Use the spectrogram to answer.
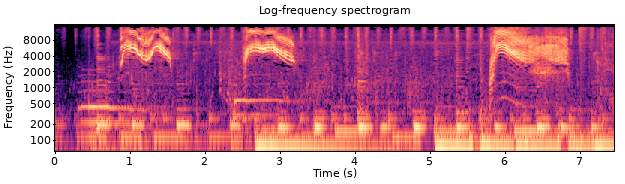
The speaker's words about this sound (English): After squeaking at the camera, he swims off to Carolina, playfully riding on her back and biting her leg.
